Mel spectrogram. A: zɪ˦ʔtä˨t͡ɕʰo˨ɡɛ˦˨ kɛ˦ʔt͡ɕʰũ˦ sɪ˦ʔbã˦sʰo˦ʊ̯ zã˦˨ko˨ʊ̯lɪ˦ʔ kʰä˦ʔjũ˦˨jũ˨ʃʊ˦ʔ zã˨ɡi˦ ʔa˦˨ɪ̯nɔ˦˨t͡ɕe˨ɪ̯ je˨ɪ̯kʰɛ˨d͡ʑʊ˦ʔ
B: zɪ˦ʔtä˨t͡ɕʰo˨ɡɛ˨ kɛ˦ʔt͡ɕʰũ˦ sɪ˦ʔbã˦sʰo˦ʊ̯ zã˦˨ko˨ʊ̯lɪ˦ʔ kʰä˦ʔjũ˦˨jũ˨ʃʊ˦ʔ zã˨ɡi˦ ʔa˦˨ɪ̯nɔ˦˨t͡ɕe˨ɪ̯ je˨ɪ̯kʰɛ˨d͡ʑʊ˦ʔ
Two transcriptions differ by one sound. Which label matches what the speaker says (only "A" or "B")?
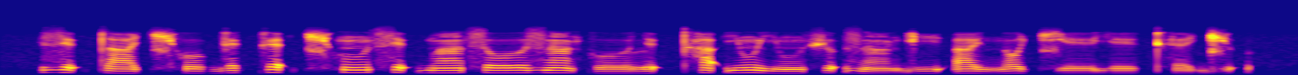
A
